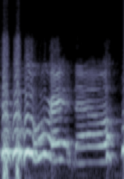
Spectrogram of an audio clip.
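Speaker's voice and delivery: loud wee-woo dissolving into laughter; laughing siren. Retold or imitated. Retail brain alarm ringing, loud and laughing. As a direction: laugh through the alarm noise. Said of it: "my retail brain, like, is going wee-woo".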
